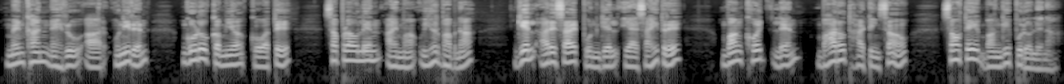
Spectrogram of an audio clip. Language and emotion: Santali, neutral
